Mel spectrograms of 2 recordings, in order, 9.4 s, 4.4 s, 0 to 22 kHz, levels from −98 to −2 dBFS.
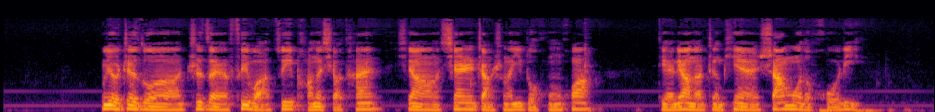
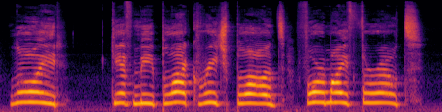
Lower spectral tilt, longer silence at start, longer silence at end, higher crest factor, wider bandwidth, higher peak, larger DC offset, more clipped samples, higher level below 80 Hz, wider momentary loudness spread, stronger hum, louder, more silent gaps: first, -6 dB/octave vs -2.5 dB/octave; first, 1 s vs 0.1 s; first, 0.45 s vs 0.25 s; about the same, 20 dB vs 16 dB; second, 11.5 kHz vs over 20 kHz; first, -4 dBFS vs -8 dBFS; neither; neither; first, -42 dBFS vs -64 dBFS; about the same, 8 LU vs 10 LU; neither; about the same, -24 LUFS vs -22 LUFS; neither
